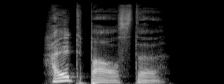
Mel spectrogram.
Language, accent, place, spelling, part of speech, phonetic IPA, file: German, Germany, Berlin, haltbarste, adjective, [ˈhaltbaːɐ̯stə], De-haltbarste.ogg
- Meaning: inflection of haltbar: 1. strong/mixed nominative/accusative feminine singular superlative degree 2. strong nominative/accusative plural superlative degree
